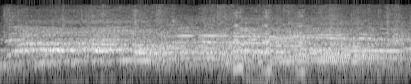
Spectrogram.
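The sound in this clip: The studio audience of a children's show called Kakadu cheers and shouts together in a dense, continuous burst of many voices.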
